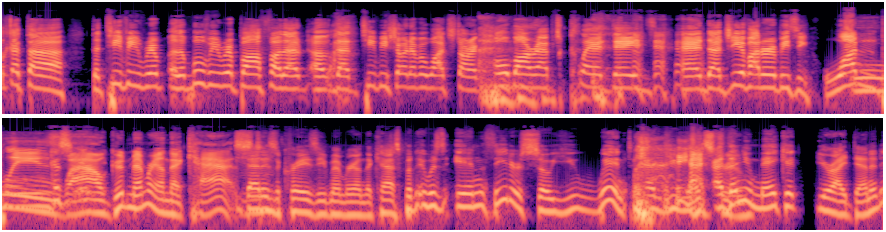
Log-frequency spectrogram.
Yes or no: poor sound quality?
no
